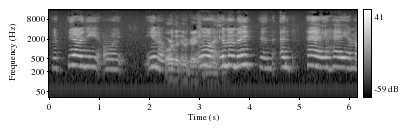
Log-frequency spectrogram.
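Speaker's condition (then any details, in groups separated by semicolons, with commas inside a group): Cerebral palsy, spastic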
